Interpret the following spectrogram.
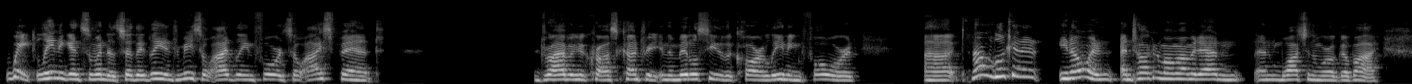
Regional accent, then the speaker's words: Tennessee, United States; born there; Yes, I was born in Tennessee. My mom and dad's family are all from Tennessee.

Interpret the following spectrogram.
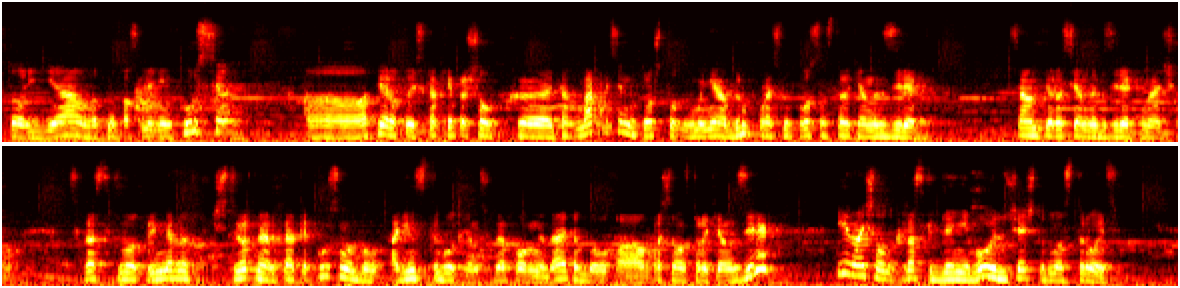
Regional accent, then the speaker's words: Tatarstan, Russia; Ну, родился я в поселке недалеко от Казани, то есть в Татарстане, опять-таки. То есть там я вырос

